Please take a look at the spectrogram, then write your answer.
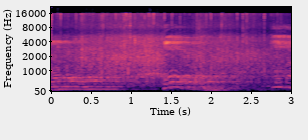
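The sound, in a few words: audience of students applauding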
